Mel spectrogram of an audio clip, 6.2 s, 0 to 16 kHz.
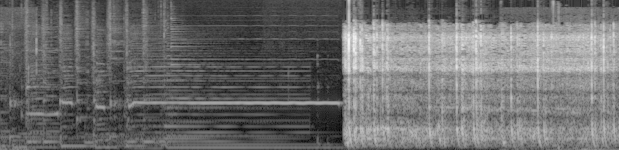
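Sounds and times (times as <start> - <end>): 
fireworks exploding over a city at night: 3.4 - 6.1.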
